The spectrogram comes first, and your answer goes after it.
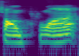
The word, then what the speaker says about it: shampoing: And I have a theory as to why this one is pronounced shampoing and all the others are pronounced with the ing at the end, because un shampoing, I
